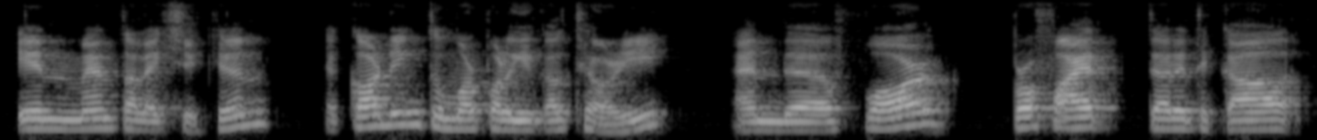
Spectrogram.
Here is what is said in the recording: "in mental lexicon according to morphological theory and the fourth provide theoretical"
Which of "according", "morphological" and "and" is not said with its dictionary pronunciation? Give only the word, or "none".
morphological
